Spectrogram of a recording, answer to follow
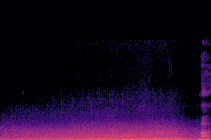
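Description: Low, steady road and engine noise of a Volkswagen car being driven, heard inside its cabin; it grows a little louder through the first three seconds and eases near the end.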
